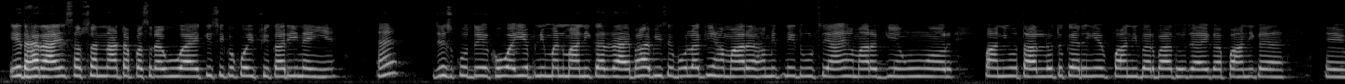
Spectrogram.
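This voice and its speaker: An extremely high, squeaky cartoon voice for a petulant grown daughter visiting her family, acted by a woman. She whines and complains as the wronged sister-in-law of a family comedy. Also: monotone, normal speed, pushed and bright. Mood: aggrieved. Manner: whiny, aggrieved, complaining.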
